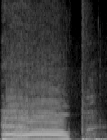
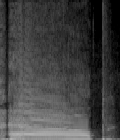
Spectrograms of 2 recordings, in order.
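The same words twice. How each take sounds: First: The word is said with lively, varied pitch. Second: The word is said in a flat monotone. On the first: The speaker calls it right. "it needs to be more like" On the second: The speaker calls it wrong. "like with the monotone voice"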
